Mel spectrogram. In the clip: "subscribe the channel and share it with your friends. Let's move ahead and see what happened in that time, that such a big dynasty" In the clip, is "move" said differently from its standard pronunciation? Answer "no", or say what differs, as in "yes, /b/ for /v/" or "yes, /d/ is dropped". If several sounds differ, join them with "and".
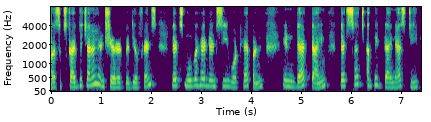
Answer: no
